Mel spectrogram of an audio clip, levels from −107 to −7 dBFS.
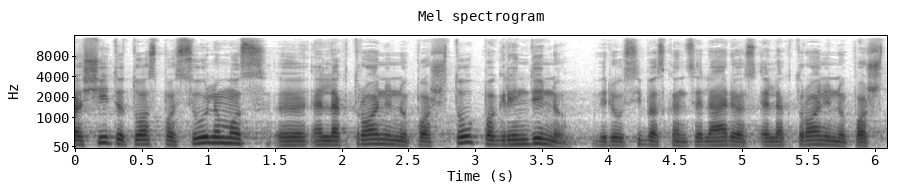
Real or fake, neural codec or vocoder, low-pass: real; none; 14.4 kHz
